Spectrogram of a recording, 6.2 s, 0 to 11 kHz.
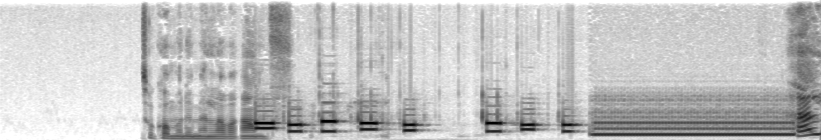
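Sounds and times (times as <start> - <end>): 
speech: 1.1 - 2.2
two-tone telephone keypad beeps: 1.9 - 4.4
steady continuous telephone tone: 3.9 - 6.0.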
